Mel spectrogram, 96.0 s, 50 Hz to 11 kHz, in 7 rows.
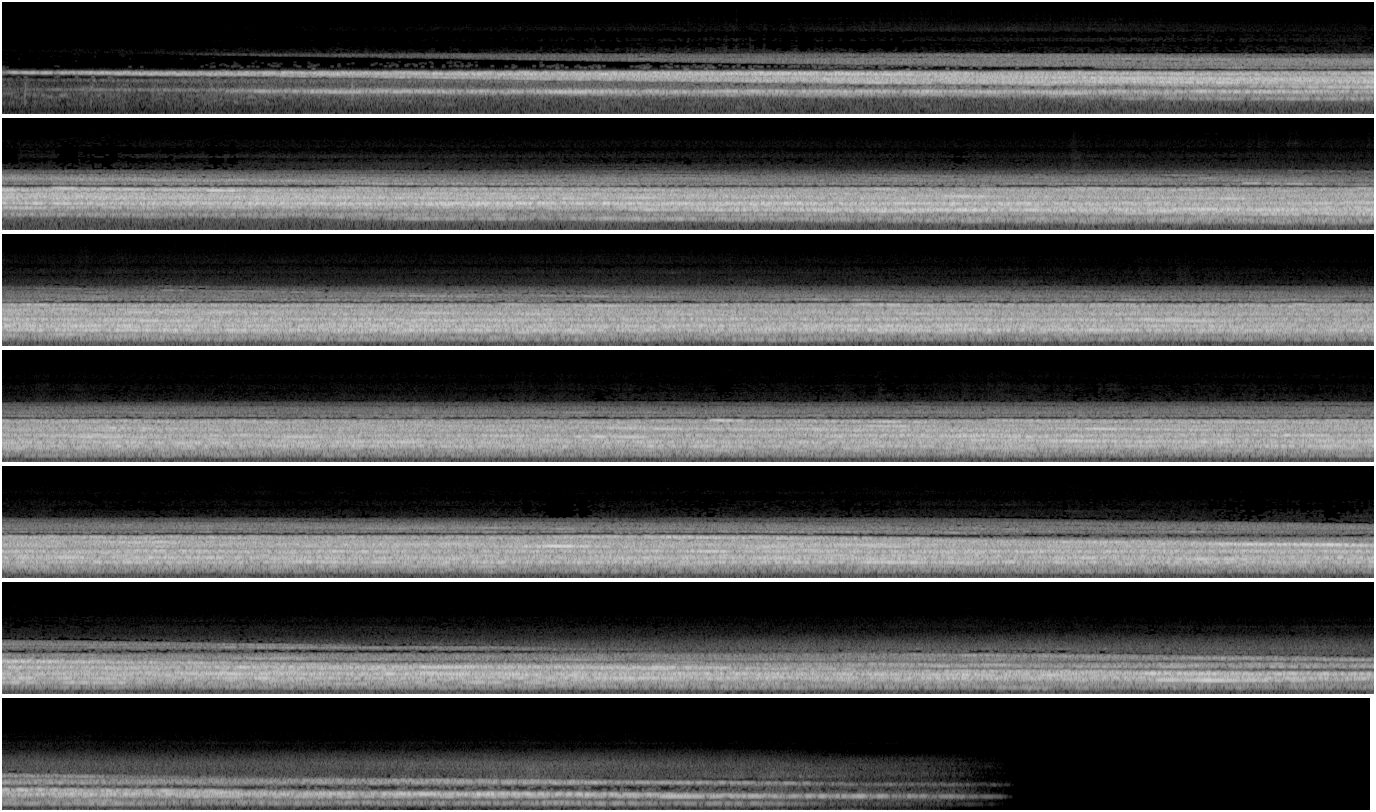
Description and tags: Space Sweep 04
This sample is part of the “Space Sweeps” sample pack. It is a 1:36 minutes long space sweeping sound with frequency going from high till low. Deep space atmosphere. A bit metallic. Created with the Windchimes Reaktor ensemble from the user library on the Native Instruments website. Afterwards pitch transposition & bending were applied, as well as convolution with airport sounds.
